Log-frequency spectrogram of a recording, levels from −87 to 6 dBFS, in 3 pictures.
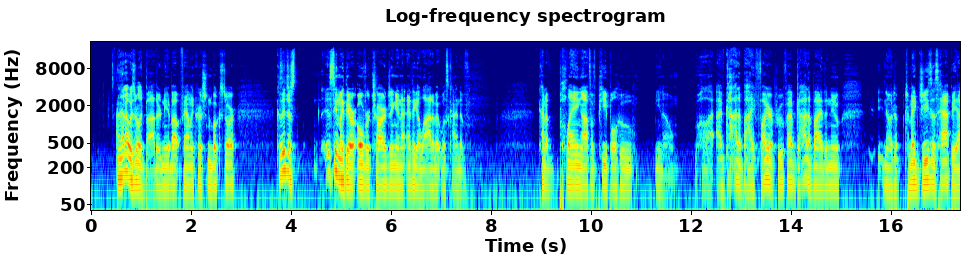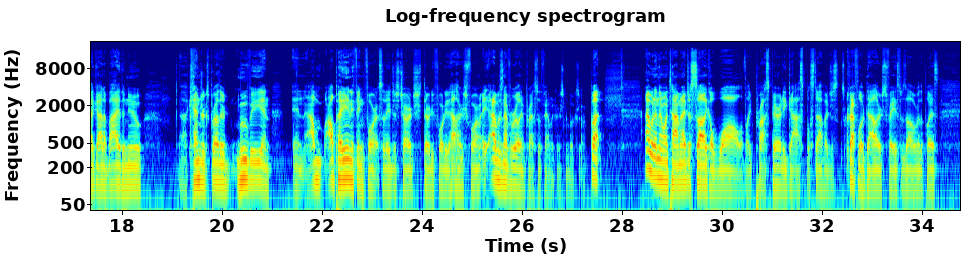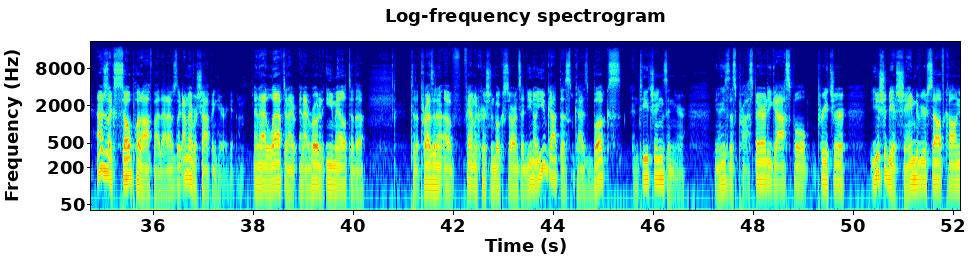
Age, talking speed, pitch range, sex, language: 20-39, 215 wpm, 95-115 Hz, male, English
